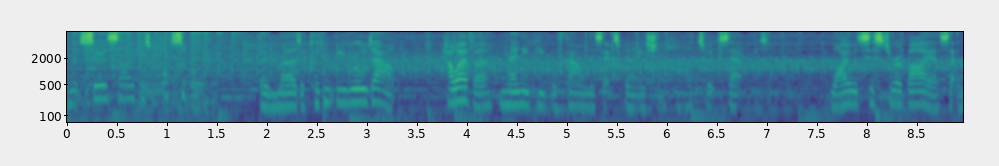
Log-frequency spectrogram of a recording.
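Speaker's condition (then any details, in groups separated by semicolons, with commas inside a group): No condition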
